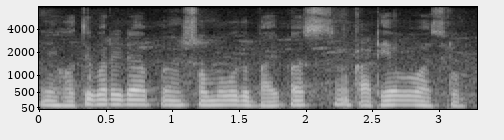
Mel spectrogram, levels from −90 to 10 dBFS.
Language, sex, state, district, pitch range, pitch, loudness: Bengali, male, Tripura, West Tripura, 120-135 Hz, 130 Hz, -15 LUFS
